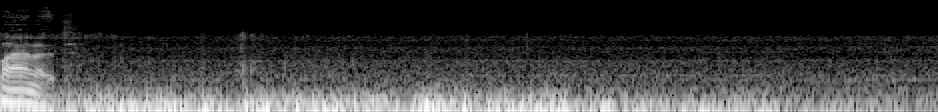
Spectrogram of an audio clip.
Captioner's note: yüksek sesli makineler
